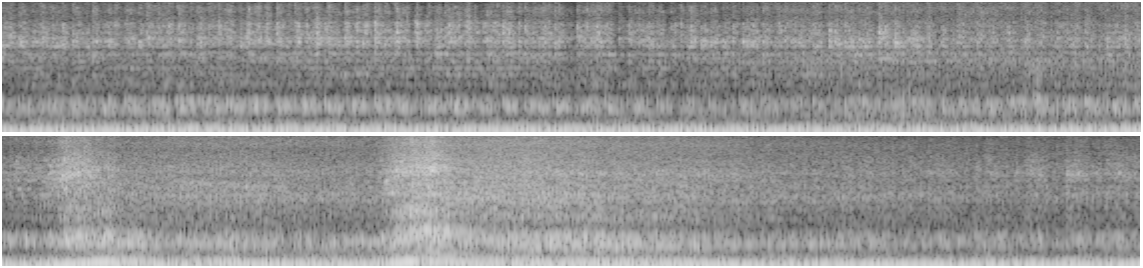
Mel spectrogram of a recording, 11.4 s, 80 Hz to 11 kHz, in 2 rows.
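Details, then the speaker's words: Freshly built, broken-in engine with Trick Flow cover, idle, TPS and timing adjusted, thermostat open, fans set at 185–190°F: steady idle with two clean throttle blips rising smoothly and settling; healthy. "Everything seems to be good. We set the cooling fans to come on at about 185, 190. And it sounds pretty freaking good, man."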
